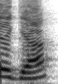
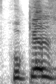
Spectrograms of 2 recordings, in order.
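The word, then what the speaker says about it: Hückel: ना यह दिक्कत इसमें इसको बोलते हैं क्या हु केल्स रोल यहां पर सी साइलेंट होता है या सिंपल हुके बोलो कोई फर्क नहीं पड़ता ये इट इज ओनली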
